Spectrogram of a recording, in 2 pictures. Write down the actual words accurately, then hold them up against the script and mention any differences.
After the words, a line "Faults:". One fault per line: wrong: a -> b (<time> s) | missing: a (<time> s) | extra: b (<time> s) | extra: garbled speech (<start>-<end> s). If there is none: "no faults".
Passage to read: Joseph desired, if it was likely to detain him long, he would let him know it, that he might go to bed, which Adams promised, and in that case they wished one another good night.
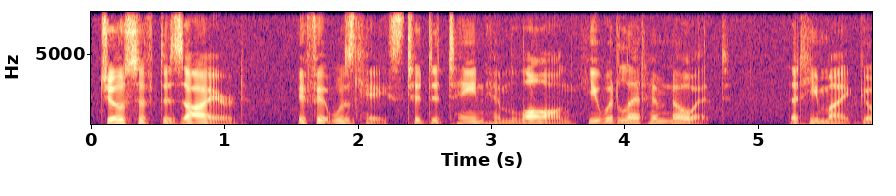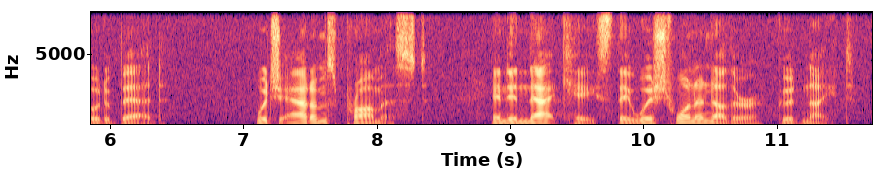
Joseph desired, if it was case to detain him long, he would let him know it, that he might go to bed, which Adams promised, and in that case they wished one another good night.
Faults:
wrong: likely -> case (2.0 s)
